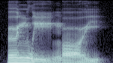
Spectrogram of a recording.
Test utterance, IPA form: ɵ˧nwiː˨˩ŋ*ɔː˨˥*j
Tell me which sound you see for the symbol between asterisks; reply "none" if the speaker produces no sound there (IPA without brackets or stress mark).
ɔː˨˩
